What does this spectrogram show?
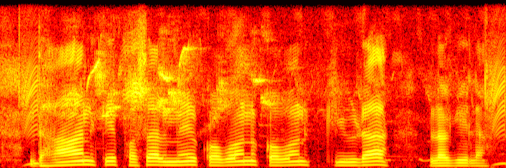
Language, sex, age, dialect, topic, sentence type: Bhojpuri, male, 18-24, Western, agriculture, question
